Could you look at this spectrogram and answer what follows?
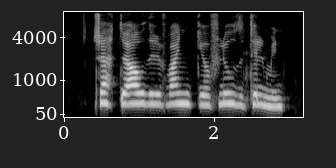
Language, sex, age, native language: Icelandic, female, 11, Icelandic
